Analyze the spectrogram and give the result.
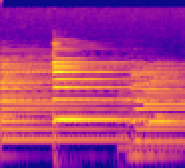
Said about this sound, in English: This is what I call dark chords, and they sound like this.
